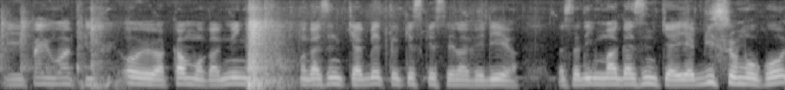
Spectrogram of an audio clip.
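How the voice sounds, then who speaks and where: Out in open grassland, a reporter with a slightly high, dark-toned voice presents a building project in a casual field report. He holds his phone to film, moves back and forth between Lingala and French, and talks in a chatty way full of repeated words.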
